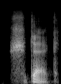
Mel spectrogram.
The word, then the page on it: shtick: American English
